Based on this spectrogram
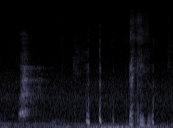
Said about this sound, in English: Never mind the barking dog backgrounds.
